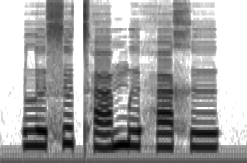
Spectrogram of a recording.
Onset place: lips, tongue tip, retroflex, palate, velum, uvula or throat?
tongue tip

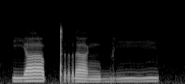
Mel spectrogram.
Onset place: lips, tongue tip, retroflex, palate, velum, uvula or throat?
palate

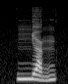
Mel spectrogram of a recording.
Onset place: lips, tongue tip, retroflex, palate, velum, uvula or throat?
palate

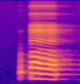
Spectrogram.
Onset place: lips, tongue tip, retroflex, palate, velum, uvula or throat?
throat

